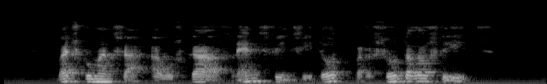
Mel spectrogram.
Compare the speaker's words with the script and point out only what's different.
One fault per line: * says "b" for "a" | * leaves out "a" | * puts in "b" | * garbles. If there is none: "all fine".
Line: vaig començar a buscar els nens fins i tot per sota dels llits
all fine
